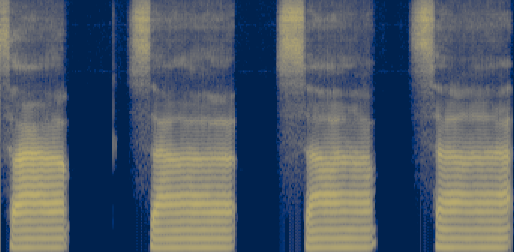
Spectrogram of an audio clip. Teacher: জিহ্বার আগাটা দাঁতের আগার সাথে উপরের সানায়া উলিয়া দাঁতের উপরের দাঁতের সাথে মিলাইয়া দেন।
